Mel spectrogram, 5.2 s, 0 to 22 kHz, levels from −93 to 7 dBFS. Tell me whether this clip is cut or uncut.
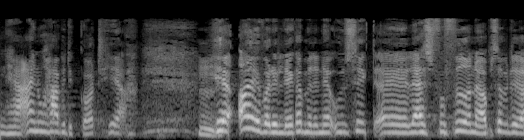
uncut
